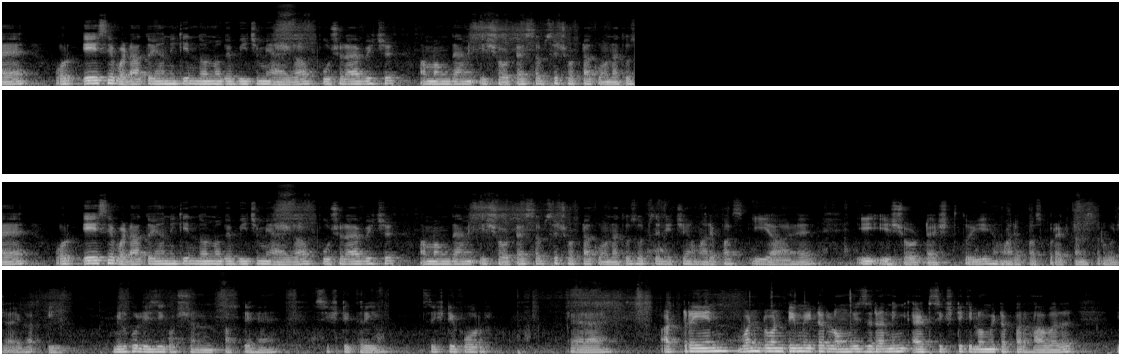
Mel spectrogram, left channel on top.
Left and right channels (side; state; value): left; drops out; at 6.4 s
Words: और A से बड़ा, तो यानी कि इन दोनों के बीच में आएगा। पूछ रहा है which among them is shortest, सबसे छोटा कौन है। तो सबसे नीचे हमारे पास E आया है, E इज शॉर्टेस्ट। तो ये हमारे पास करेक्ट आंसर हो जाएगा E। बिल्कुल इजी क्वेश्चन आते हैं। 63 64 कह रहा है, a train 120 metre long is running at 60 kilometre per hour.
